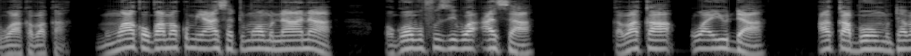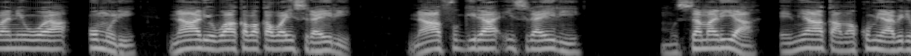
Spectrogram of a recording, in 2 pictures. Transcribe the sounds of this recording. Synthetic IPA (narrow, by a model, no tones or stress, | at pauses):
βwa̰kaβaka̰ | mumwaːko̞ɡwaːmakumiasatumo̞ːmunaːna | oɡo̞ːβufuziβwaʔːsa | kaβaka | wajudaː | kabumutaβaniwa | omuli | naːlio̞ːβwaːkaβakaβwaisiɾaiɾḭ | nafuɡiɾaʔisiɾaili | musamalija | emjaːkaːmakumiaβiɾi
